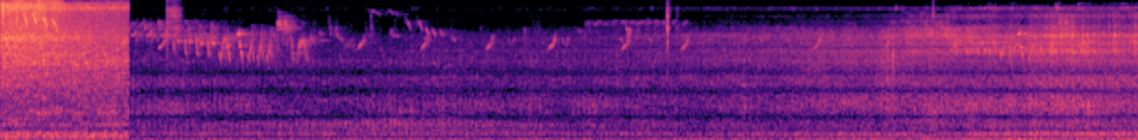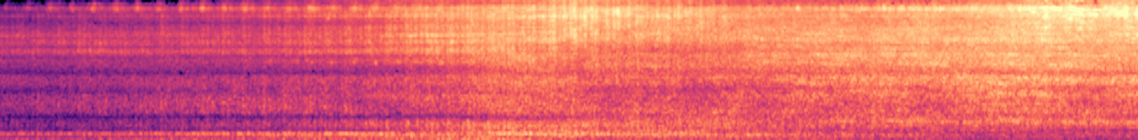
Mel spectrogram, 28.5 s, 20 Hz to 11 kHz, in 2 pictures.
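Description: Steam train hauled by DR class 01 locomotives approaching, growing steadily louder to a peak about two-thirds of the way in. The passenger coaches then rumble past on the rails near the end.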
